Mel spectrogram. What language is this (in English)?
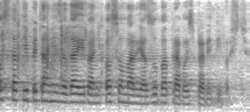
Polish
